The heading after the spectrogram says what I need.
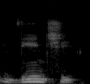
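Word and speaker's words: vinte: TE se pronuncia más como chi, chi, chi. Bueno, no lo hice bien, pero voy a usar ejemplos. El número 20 es vinci, vinci y en portugués.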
